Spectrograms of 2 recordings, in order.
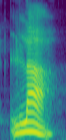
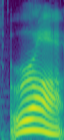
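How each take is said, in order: First: The consonant is a light forward tongue tap. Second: The consonant is a curled English-style r. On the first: The speaker calls it right. "혀 앞쪽에 힘을 주시고 이 바깥쪽으로 탁 쳐낸다는 느낌으로" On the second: The speaker calls it wrong. "영어의 R처럼 라, 르 하고 안으로 말리는 게 아니라"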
